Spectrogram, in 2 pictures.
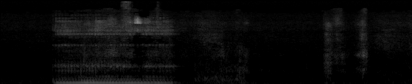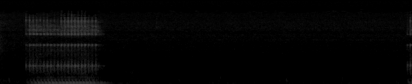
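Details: Person snoring: two low, rumbling snores about three seconds apart, with quiet breathing between them.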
